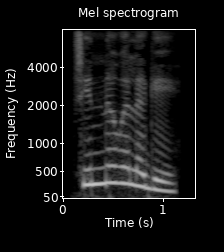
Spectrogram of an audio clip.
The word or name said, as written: ಚಿನ್ನವಲಗೆ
